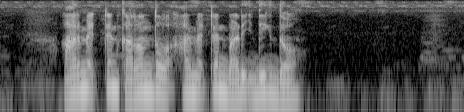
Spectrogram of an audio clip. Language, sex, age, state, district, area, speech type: Santali, male, 18-30, West Bengal, Bankura, rural, spontaneous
